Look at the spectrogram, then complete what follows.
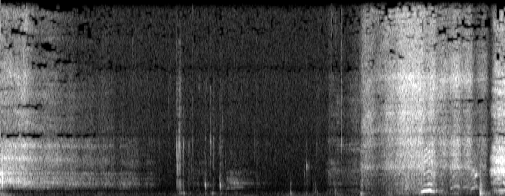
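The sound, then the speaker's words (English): A loud, airy slurp of salted caramel hot chocolate, followed by quieter mouth clicks and then a second drawn-out noisy sip toward the end. “I did not slurp that very well. I slurped that very loud.”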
